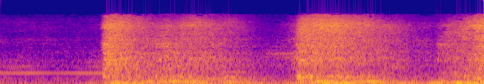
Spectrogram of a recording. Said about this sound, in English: Right now, I have the freedom to hear now next door to me, as you're hearing right now, all the ruckus in the street. My purpose left this open so you hear all the noise. So you hear all the things in the city, because I live right in the city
